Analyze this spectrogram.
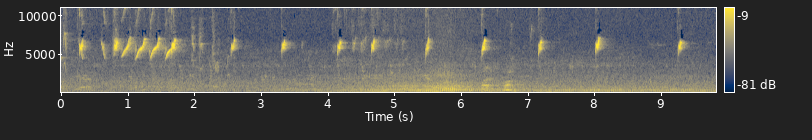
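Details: Olive-backed sunbird confronting rival lead males at a trap: a quick cluster of high sharp chips, then single thin notes spaced roughly a second apart over a faint low hum.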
